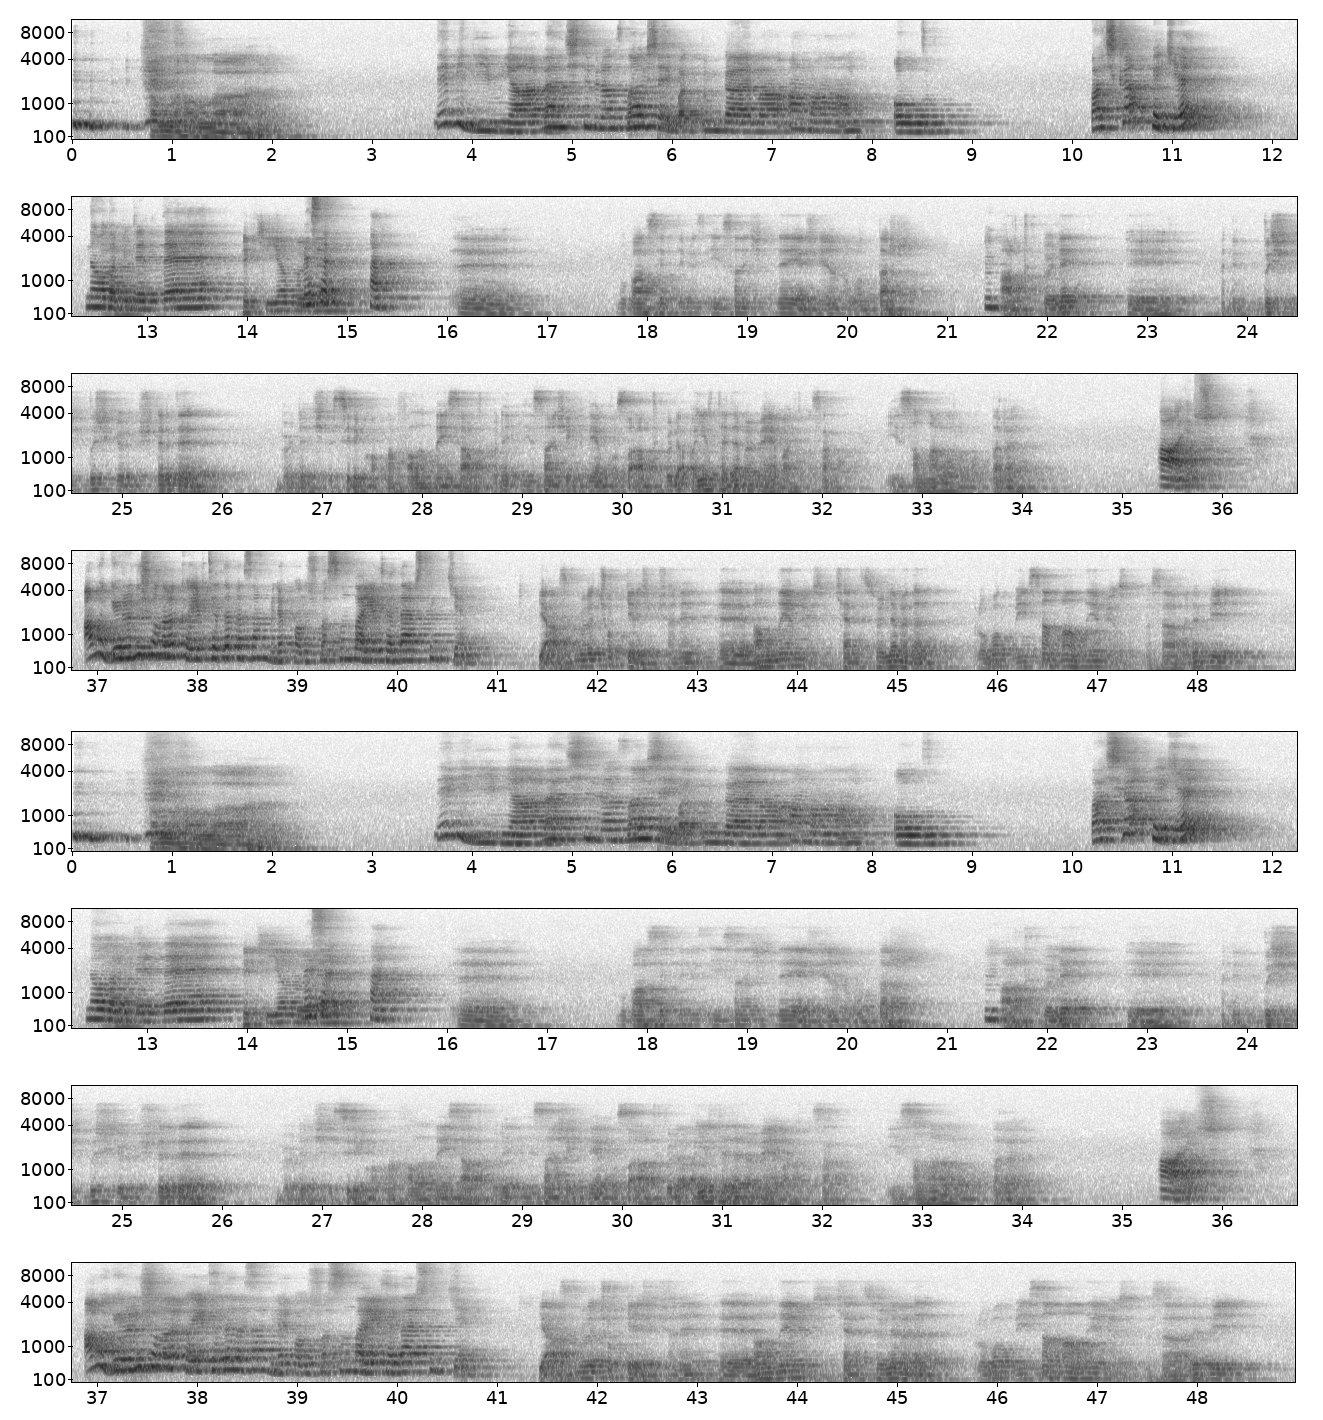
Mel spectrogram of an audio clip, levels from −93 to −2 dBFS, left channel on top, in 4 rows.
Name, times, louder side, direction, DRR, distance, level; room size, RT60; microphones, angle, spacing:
voice 1, 0.8-2.1 12.5-12.9 13.9-14.9 16.0-16.6 17.7-20.6 21.5-22.3 22.8-23.3 23.7-25.7 26.6-32.1 32.6-34.0 41.4-45.3 45.8-48.4, left 1 dB, 40° left, 0 dB, 2.4 m, -34 dB
voice 2, 3.6-7.9 8.2-8.7 10.2-11.2 12.4-13.6 14.5-14.8 15.2-15.4 21.4-21.5 35.4-35.9 36.3-36.4 36.9-40.7, left 2 dB, 75° left, 0 dB, 2.2 m, -25 dB
18.5 x 12.5 x 4.3 m, 1.3 s
head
